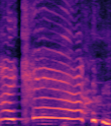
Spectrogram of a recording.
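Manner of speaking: mock shrill, very high-pitched screamed cry. Retelling his own words about to collapse in a race: retelling a scream. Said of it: "I screamed".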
